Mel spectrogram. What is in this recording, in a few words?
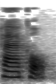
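"hackle", English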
